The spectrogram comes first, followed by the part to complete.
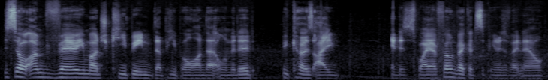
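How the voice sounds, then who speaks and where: A man's voice: medium pitch, normal speed, a bit bright, slight background noise, natural voice. A man playing a wary young police detective in a game roleplay, frank and joking.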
